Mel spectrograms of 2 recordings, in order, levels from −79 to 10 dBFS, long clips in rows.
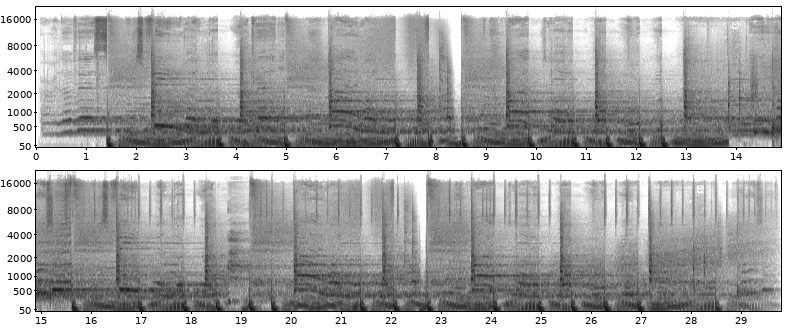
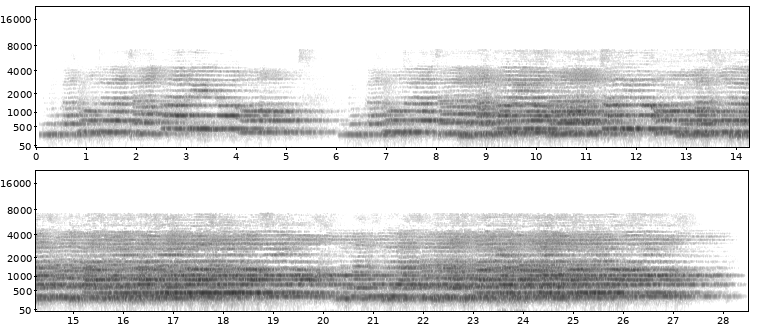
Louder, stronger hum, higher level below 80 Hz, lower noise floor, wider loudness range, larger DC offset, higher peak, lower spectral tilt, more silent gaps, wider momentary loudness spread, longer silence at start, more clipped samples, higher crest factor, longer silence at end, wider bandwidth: first, -10 LUFS vs -20 LUFS; neither; first, -14 dBFS vs -76 dBFS; second, -29 dBFS vs -48 dBFS; second, 2 LU vs 10 LU; neither; first, 0 dBFS vs -4 dBFS; first, -5 dB/octave vs -3 dB/octave; neither; second, 7 LU vs 14 LU; about the same, 0.15 s vs 0.15 s; first, 0.5% vs under 0.1%; second, 8 dB vs 18 dB; second, 0.1 s vs 0.35 s; first, 19.5 kHz vs 7.6 kHz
